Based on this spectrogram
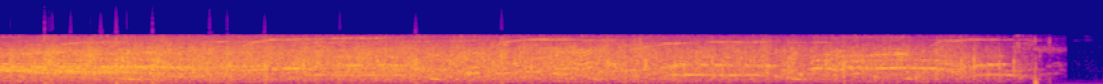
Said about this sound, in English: I want to give you a round of applause. I want to thank you for coming on.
